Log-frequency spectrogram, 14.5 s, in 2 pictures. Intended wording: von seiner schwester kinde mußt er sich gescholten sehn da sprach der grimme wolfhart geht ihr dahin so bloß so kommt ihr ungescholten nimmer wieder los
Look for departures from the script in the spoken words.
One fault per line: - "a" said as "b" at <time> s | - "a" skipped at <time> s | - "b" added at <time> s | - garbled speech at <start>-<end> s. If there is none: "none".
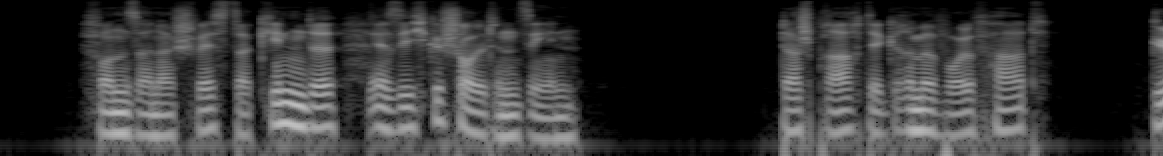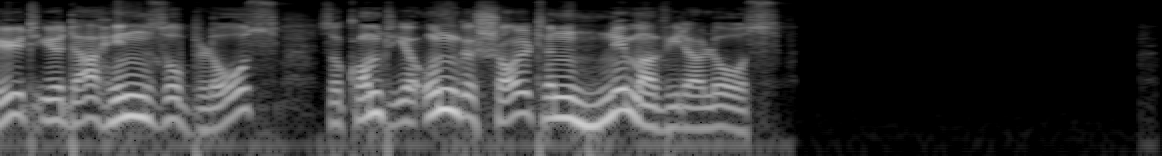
- "mußt" skipped at 2.1 s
